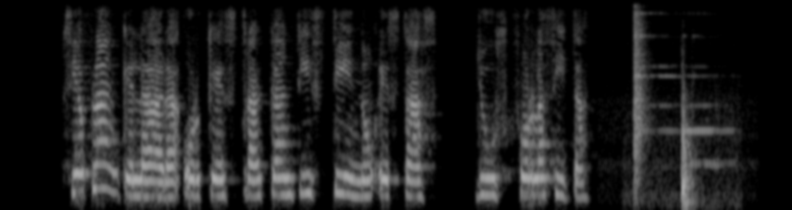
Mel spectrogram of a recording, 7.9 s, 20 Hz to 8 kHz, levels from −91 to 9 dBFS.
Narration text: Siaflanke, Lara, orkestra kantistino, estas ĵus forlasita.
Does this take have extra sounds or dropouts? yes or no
yes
